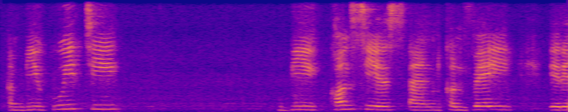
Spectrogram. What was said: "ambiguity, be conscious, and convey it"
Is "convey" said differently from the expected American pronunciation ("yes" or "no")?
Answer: no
